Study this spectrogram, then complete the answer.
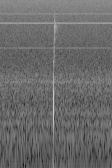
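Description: A short electronic click sounds as a chess piece is moved.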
